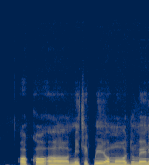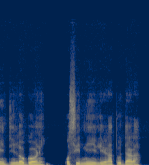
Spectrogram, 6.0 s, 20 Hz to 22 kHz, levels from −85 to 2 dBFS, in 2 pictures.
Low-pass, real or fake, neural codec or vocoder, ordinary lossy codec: 19.8 kHz; fake; codec, 44.1 kHz, 7.8 kbps, DAC; none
